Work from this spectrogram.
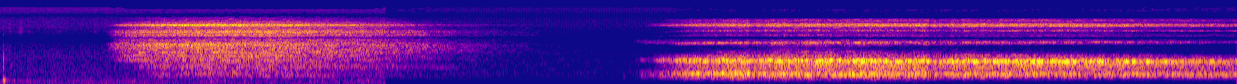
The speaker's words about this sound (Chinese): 黑暗中，随着沉重呼吸声响起，观众仿佛进入一个幽闭空间里。这是河床剧团最新作品《被遗忘的》的第一幕。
